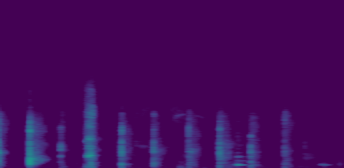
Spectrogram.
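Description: Sparse, scattered hand clapping: about a dozen sharp, crisp claps at an uneven rhythm, fairly quiet and with no voices, like a few people applauding briefly.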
